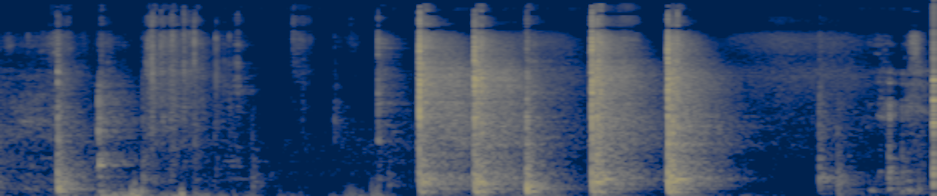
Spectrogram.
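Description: Sharp mallet taps knock wooden bookshelf pieces together during assembly, bursts of several hits with gaps between, each strike crisp and close with a short decaying thud.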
